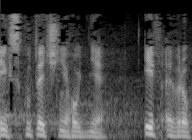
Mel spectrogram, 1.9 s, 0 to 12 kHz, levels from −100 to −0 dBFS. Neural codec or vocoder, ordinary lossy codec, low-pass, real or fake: vocoder, 24 kHz, 100 mel bands, Vocos; MP3, 32 kbps; 10.8 kHz; fake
